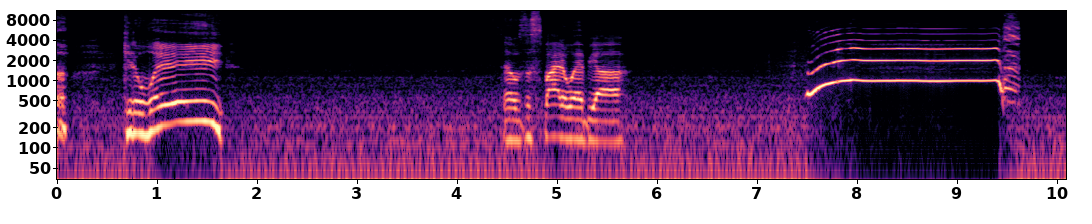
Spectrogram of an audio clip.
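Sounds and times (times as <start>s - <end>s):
man's falsetto scream: 7.5s - 9.6s.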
